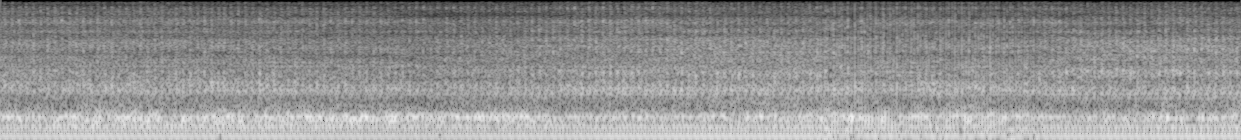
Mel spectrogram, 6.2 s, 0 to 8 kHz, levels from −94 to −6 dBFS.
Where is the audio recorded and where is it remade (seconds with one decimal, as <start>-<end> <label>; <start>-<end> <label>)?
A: 0.0-4.1 recorded; 4.1-5.2 remade; 5.2-6.2 recorded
